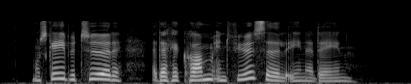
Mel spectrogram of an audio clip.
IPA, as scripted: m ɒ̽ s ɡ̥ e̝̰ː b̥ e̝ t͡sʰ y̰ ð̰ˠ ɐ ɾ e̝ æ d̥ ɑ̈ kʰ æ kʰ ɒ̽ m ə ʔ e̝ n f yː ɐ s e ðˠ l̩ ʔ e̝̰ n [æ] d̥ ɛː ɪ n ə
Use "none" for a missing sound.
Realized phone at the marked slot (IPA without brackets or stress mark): æ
